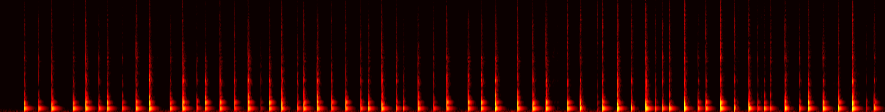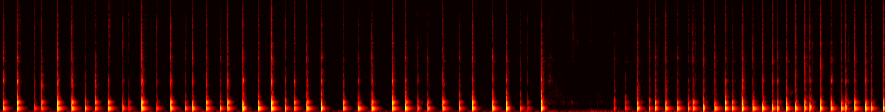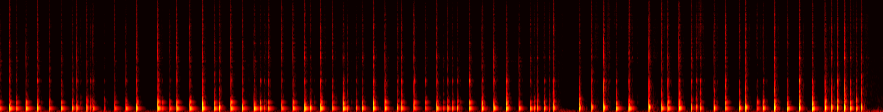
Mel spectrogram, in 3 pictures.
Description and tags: bongo thing short
short sample of a bongo like device sounds with various drum patterns
bongos, rhythm, percussion, drum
